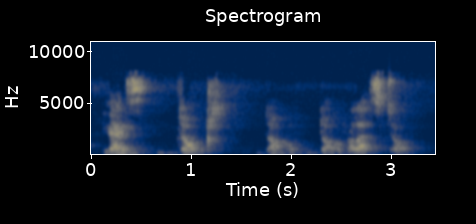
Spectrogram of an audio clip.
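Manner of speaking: normal talking voice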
